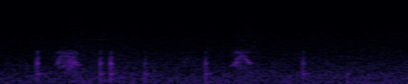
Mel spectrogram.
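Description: A rat squeaking from its burrow, a quick irregular series of short, faint squeaks, while a terrier has its head down the hole.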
